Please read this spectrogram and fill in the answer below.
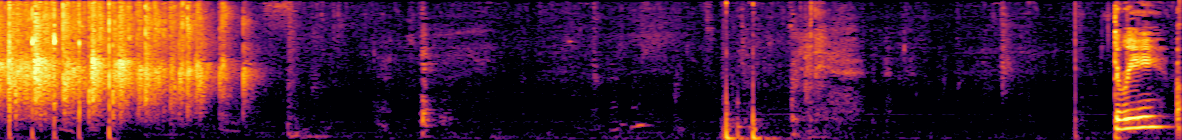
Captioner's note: applause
